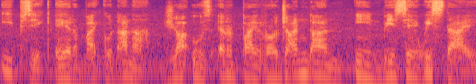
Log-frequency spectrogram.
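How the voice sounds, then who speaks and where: A put-on character voice comes through over loud background noise. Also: man, very deep, low pitch for a man, fairly slow pace. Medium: video game. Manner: gruff, alien language.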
